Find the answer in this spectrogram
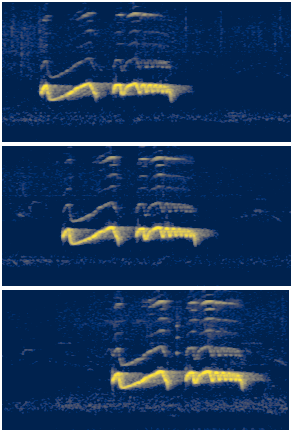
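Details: A fiery-necked nightjar singing from a garden tree in the evening gives three loud, clear whistled phrases, each a rising note then quavering, tremulous notes, repeated about every four seconds in a quiet setting.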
